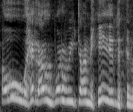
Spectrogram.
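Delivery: high, lively, bubbly camp nurse voice. Retelling what a nurse said at the hospital: imitating a camp, lively nurse. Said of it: "He's quite a camp guy, quite very lively".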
